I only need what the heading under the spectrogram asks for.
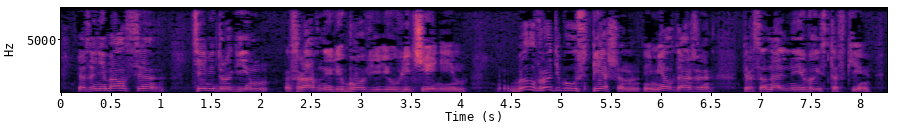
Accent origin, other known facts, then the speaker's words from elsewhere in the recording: Saint Petersburg, Russia; born there; Я родился в Ленинграде в 1938 году. В 1960 году я закончил Ленинградский горный институт и работал с тех пор геологом.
